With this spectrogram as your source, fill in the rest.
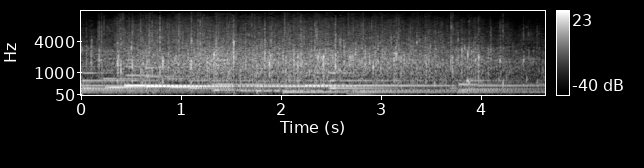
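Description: A church congregation claps together in a steady, dense round of applause that holds for several seconds and then slowly fades, with sustained music chords underneath.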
